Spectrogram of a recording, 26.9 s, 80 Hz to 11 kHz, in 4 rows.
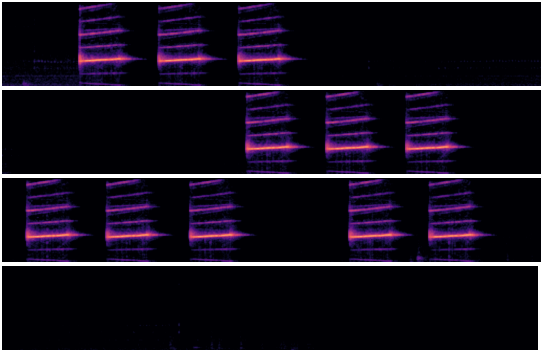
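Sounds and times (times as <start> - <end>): smoke alarm beeping: 1.0 - 3.8, 9.8 - 12.6, 13.8 - 16.6, 17.8 - 19.7.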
